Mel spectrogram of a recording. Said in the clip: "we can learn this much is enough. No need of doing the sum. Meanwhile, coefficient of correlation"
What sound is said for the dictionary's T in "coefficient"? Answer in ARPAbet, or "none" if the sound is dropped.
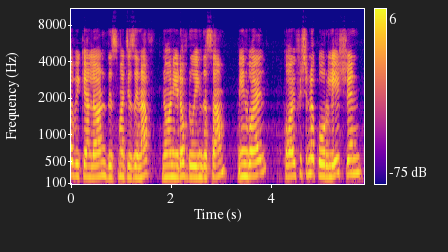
none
